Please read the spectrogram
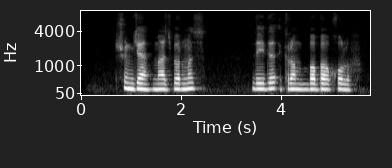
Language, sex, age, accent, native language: Uzbek, male, 25-34, Navoiy, Uzbek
